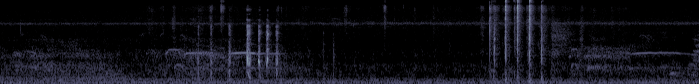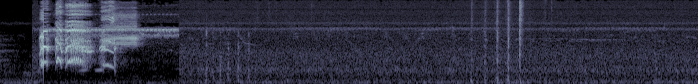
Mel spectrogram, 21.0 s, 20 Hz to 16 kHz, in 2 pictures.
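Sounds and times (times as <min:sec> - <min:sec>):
rooster clucking: 0:02.9 - 0:04.3, 0:11.1 - 0:14.9
rooster crowing: 0:08.6 - 0:10.1, 0:11.0 - 0:14.3.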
